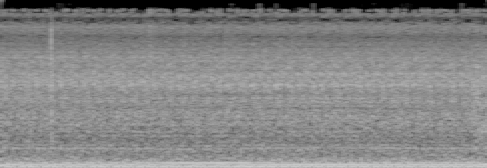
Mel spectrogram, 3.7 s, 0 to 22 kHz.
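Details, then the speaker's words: 2002 Ford F250 in "stealth mode", with the idle dropped from setting five to three: a steady low rumble at the slightly lowered idle, smooth with no knocks or misses. Normal. "yeah you can use that on stealth mode which it kind of just lowers the idle a little bit"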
